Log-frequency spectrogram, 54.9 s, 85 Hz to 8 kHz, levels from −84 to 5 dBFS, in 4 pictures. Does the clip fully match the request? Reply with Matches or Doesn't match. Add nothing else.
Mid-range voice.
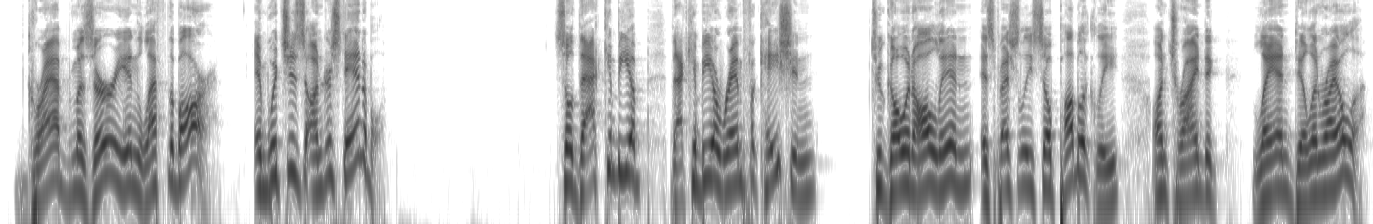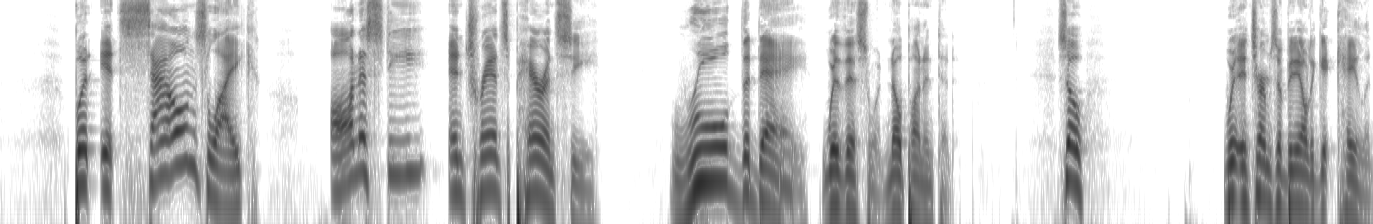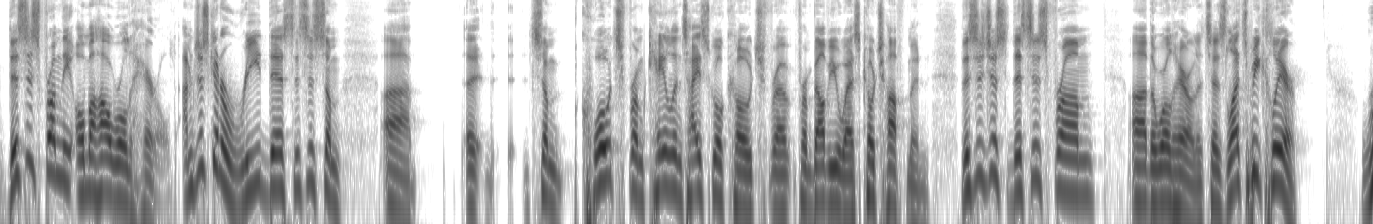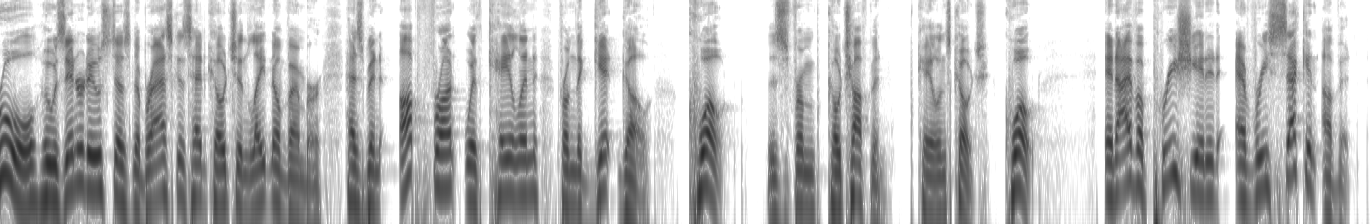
Matches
